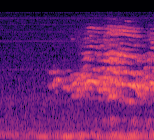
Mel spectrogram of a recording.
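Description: A faint, drawn-out high-pitched cry, starting about a second in and lasting nearly two seconds.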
